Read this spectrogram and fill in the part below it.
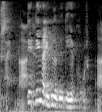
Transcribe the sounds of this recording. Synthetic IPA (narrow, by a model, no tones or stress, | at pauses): sɑɪd̥ed̥e̝hɑe̝ɡ̥ʋeːðˠʋːð̩ˠd̥e̝heɐ̰kʰɒ̰ːd̥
